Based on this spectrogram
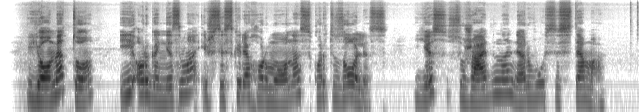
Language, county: Lithuanian, Vilnius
